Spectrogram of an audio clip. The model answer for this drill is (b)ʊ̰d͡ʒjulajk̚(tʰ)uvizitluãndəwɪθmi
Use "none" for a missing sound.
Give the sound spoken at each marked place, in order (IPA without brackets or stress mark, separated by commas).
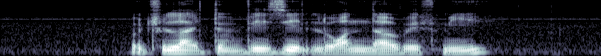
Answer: w, t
